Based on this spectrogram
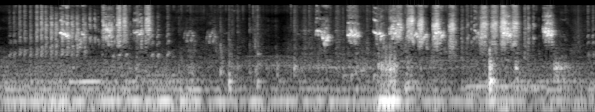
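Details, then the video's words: Budgerigar chattering: dense bursts of harsh, raspy high chirps and scratchy warbles, some short pauses between runs, with a faint low hum underneath. "Budgie Sounds"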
